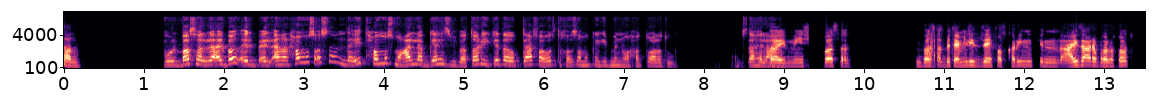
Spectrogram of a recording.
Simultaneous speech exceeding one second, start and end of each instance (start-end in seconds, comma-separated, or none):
none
